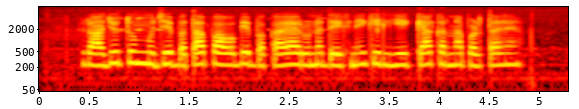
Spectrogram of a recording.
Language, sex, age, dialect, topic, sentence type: Hindi, female, 41-45, Garhwali, banking, statement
